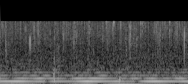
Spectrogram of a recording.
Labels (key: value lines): label: biophony, midshipman
recorder: SoundTrap 500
